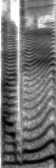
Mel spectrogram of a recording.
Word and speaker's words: Adi: And uh the way I pronounce my name is Adi, but a lot of people call me Addi, so I I respond to both.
